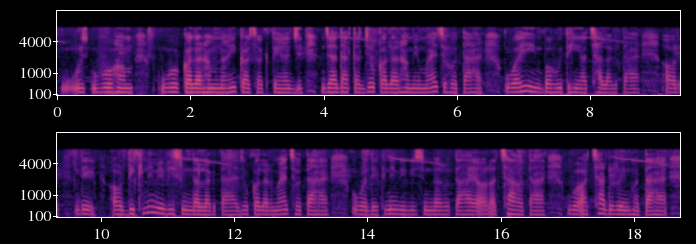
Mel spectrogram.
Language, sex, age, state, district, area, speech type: Hindi, female, 30-45, Bihar, Vaishali, urban, spontaneous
